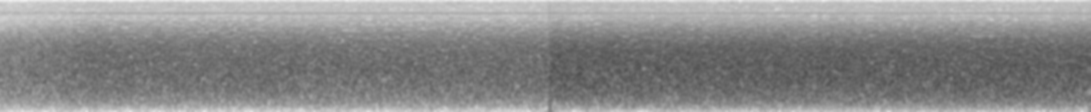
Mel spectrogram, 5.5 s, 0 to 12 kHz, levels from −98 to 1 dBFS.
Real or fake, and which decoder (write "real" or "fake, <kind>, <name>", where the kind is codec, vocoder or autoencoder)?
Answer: real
